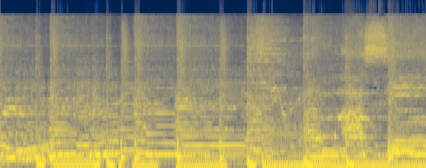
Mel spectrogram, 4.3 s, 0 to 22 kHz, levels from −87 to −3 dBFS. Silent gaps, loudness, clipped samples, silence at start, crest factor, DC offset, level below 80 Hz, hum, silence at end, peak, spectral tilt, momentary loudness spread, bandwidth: none; -8 LUFS; 1%; 0 s; 8 dB; 10%; -14 dBFS; none; 0 s; 0 dBFS; -4.5 dB/octave; 4 LU; 16.5 kHz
